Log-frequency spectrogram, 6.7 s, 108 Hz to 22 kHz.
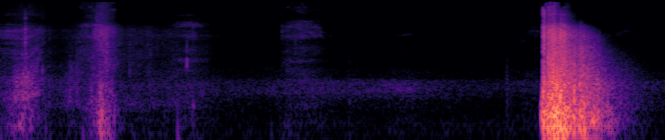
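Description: Powerful Bulldog firecracker, a 2-gram banger, goes off with a single loud close blast that rings out briefly, preceded by a few faint footsteps and rustles in quiet outdoor surroundings.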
